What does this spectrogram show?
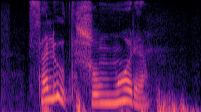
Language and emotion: Russian, positive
